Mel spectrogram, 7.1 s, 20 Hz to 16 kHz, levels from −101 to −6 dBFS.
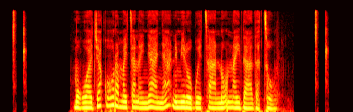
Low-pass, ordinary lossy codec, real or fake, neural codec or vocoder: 10.8 kHz; none; fake; vocoder, 24 kHz, 100 mel bands, Vocos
